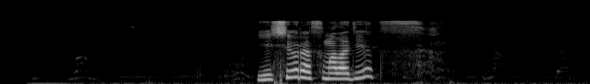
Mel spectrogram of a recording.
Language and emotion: Russian, positive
